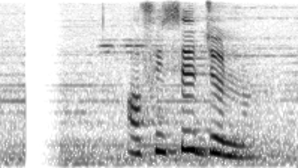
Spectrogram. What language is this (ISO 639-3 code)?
ben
